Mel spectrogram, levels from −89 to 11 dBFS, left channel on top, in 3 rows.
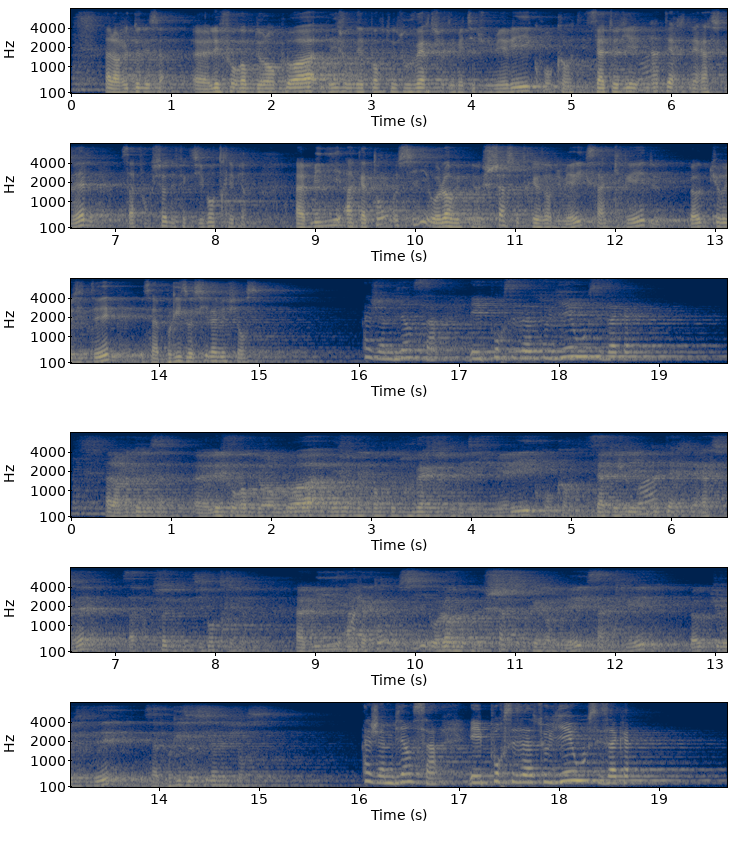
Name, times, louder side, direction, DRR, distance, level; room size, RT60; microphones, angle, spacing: voice 1, 0.0-15.0, left 4 dB, 70° left, 5 dB, 0.4 m, -31 dB
voice 2, 5.5-5.9 9.3-9.5 16.0-18.7, right 4 dB, 65° right, 9 dB, 0.5 m, -30 dB
10.5 x 10.0 x 4.2 m, 2.9 s
head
